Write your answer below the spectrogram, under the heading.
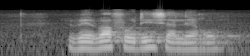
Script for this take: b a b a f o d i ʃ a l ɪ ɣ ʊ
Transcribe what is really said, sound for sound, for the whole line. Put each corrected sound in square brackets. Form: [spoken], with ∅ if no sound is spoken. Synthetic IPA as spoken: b [ɛ] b a f o d i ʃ a l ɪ ɣ ʊ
